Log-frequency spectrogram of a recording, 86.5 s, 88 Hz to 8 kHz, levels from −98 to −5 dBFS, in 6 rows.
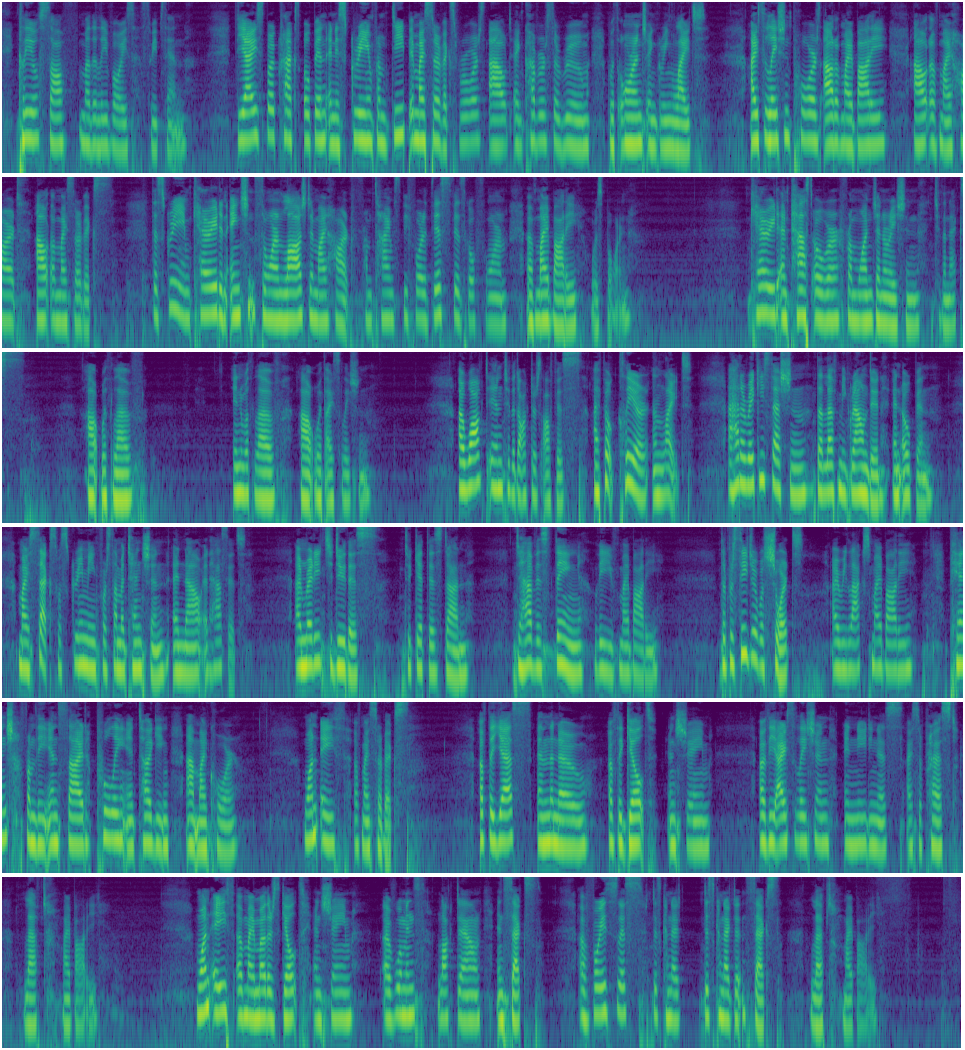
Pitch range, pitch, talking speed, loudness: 170-205 Hz, 185 Hz, 135 wpm, -28 LUFS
